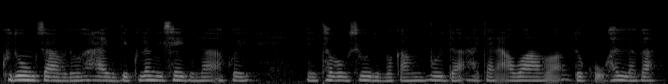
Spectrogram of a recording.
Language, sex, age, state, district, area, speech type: Manipuri, female, 45-60, Manipur, Bishnupur, rural, spontaneous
